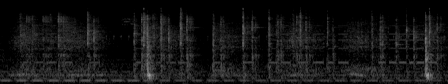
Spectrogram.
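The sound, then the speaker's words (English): Typing on a keyboard in front of a screen, with many quick irregular clicks throughout over a steady low hum. “Sam sits down in front of the screen and types.”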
